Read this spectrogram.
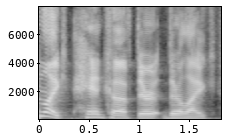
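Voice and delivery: normal talking voice

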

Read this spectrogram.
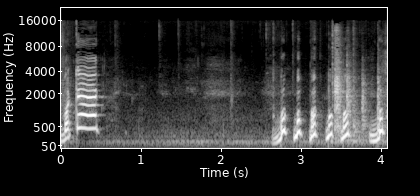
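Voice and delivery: high squawky bawk bawk; chicken clucking. Retold or imitated.

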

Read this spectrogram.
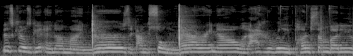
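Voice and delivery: mock angry boyfriend. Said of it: "He was like".

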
